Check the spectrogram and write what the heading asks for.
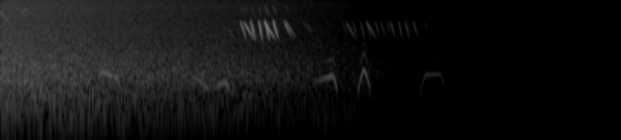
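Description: The end of an electronic nu-disco track fading out: a soft wash of noise with bird-like chirps, a quick burst of them about halfway through, and short rising-and-falling calls. It dies away to nothing near the end.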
